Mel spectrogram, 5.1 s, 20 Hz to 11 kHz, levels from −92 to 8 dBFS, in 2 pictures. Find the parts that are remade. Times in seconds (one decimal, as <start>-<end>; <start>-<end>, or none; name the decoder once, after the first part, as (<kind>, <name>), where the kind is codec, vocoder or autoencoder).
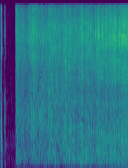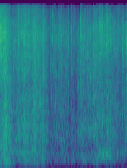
0.9-3.6 (autoencoder, DAC-VAE)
